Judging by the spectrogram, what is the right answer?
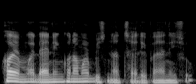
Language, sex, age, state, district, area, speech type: Assamese, male, 30-45, Assam, Biswanath, rural, spontaneous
